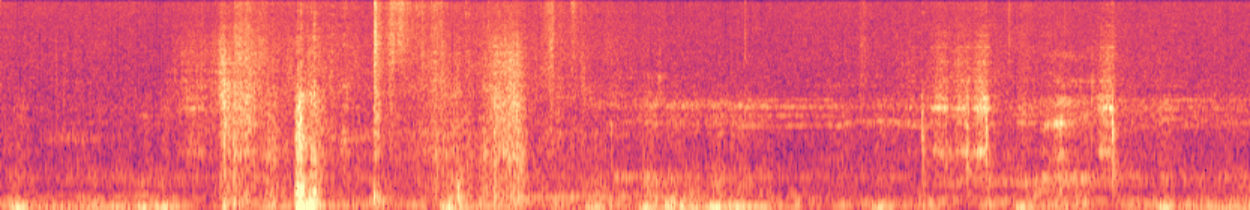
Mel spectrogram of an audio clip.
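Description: Hand work on a truck's front axle and hub: scraping and rubbing of parts, a sharp knock about two and a half seconds in (the loudest sound), and light bumps throughout.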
